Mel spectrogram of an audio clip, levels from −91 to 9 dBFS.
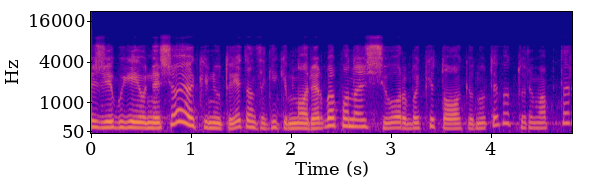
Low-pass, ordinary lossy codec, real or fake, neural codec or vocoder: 7.2 kHz; Opus, 16 kbps; fake; codec, 16 kHz, 16 kbps, FunCodec, trained on Chinese and English, 50 frames a second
